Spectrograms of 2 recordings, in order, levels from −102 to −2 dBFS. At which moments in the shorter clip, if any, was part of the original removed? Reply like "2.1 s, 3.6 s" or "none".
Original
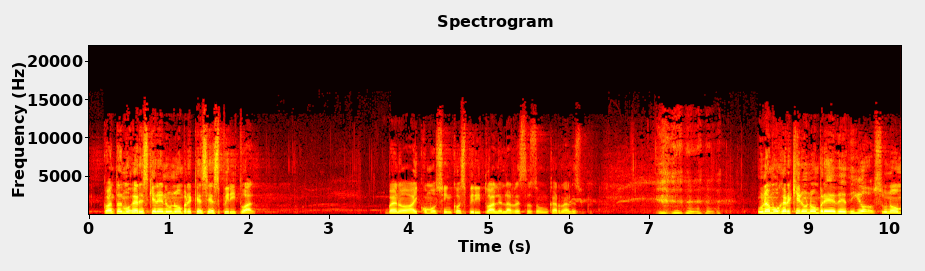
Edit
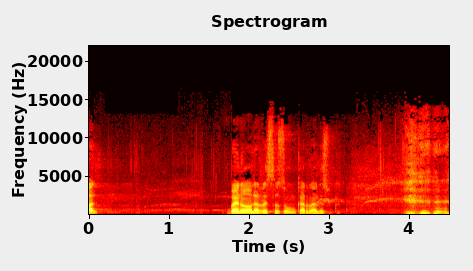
2.0 s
